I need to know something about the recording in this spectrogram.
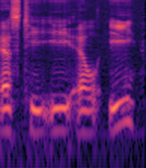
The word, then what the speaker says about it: stele: We tend to spell it S-T-E-L-E and pronounce it stele.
